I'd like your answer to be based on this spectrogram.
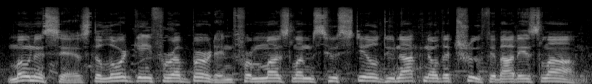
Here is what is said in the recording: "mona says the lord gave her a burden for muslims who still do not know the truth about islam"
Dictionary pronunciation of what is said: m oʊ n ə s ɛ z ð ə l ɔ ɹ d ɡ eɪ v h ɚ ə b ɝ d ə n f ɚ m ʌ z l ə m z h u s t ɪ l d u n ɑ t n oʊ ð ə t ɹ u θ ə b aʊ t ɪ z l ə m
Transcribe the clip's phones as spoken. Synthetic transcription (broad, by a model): m oʊ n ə s ɛ z ð ə l ɔ ɹ d ɡ eɪ v h ɚ ə b ɝ d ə n f ɚ m ʌ z l ə m z h u s t ɪ l d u n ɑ t n oʊ ð ə t ɹ u θ ə b aʊ t ɪ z l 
